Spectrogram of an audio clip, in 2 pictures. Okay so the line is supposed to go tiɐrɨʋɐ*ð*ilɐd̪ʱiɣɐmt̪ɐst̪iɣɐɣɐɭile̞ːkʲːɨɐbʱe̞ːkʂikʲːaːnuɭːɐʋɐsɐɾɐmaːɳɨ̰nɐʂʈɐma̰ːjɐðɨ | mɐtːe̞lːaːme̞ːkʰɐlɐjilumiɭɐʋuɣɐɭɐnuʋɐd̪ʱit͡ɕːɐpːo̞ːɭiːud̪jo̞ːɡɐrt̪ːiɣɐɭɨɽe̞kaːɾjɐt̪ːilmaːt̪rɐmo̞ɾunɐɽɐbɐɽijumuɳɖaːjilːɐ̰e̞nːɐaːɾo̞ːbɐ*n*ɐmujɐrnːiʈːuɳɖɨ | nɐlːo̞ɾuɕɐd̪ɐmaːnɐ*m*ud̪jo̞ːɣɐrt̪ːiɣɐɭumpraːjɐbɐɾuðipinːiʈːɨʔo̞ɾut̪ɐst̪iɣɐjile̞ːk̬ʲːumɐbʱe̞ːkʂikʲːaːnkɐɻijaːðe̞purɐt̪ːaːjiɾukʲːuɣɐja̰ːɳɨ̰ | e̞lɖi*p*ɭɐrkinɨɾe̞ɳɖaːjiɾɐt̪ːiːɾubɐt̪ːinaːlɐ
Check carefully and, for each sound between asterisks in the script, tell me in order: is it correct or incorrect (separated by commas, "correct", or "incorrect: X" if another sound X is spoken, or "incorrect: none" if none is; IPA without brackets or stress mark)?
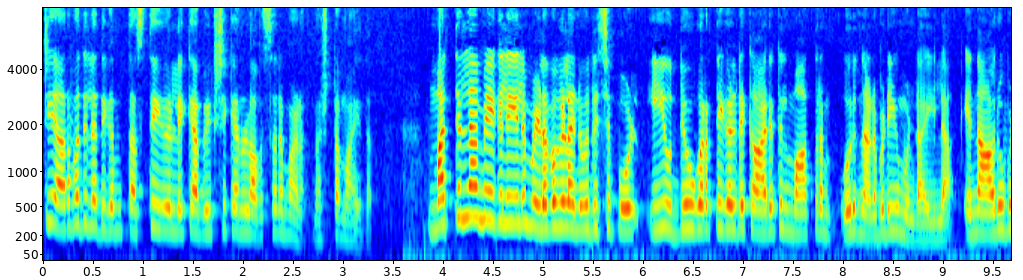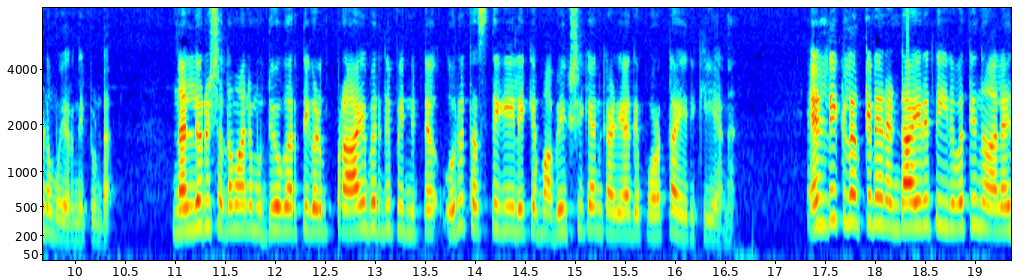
correct, incorrect: ɳ, correct, incorrect: k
